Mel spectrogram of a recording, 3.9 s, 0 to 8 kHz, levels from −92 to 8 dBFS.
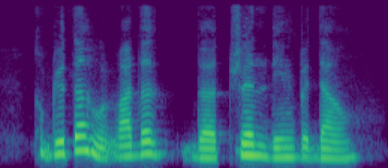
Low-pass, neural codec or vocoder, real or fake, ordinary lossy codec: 7.2 kHz; codec, 24 kHz, 0.9 kbps, WavTokenizer, medium speech release version 2; fake; none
